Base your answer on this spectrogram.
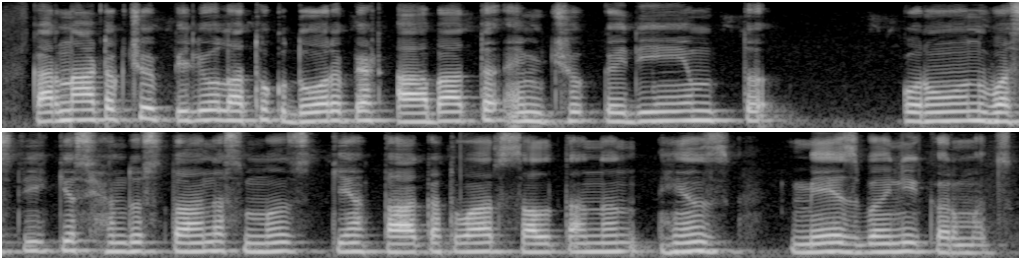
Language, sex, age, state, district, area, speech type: Kashmiri, male, 18-30, Jammu and Kashmir, Shopian, rural, read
